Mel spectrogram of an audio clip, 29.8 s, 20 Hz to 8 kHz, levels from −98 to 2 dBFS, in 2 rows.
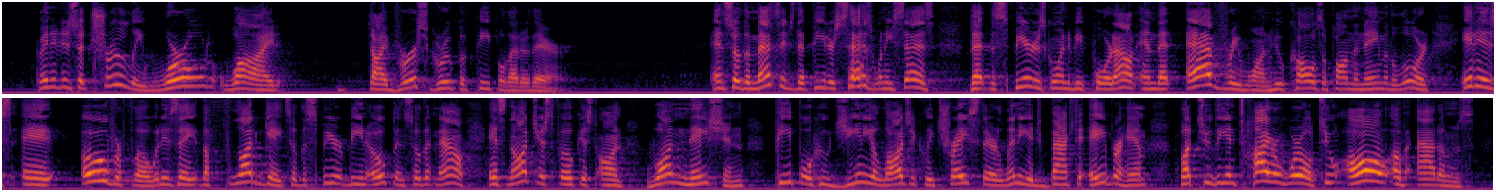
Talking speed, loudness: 175 wpm, -35 LUFS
